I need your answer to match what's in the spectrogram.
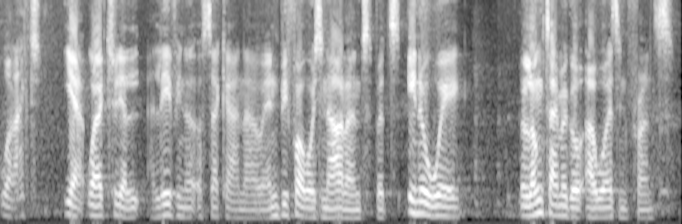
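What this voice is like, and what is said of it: French accent. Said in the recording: “he actually has a French accent”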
